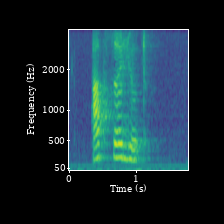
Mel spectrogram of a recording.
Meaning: absolute
- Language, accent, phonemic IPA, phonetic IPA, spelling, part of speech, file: Armenian, Eastern Armenian, /ɑpʰsoˈljut/, [ɑpʰsoljút], աբսոլյուտ, adjective, Hy-աբսոլյուտ.ogg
